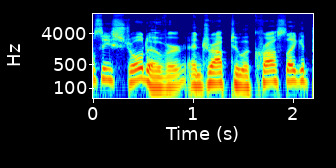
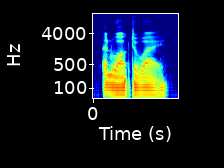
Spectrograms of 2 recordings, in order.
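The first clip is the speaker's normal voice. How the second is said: usual speaking voice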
